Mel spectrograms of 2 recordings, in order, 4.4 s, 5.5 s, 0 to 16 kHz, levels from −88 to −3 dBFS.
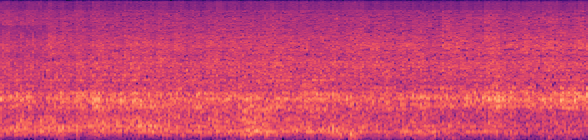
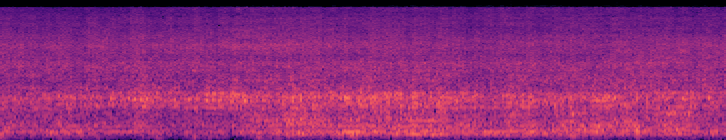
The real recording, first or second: first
